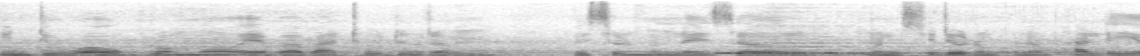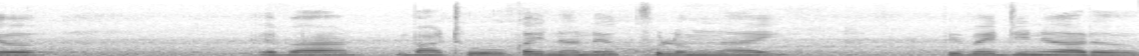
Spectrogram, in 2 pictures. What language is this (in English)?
Bodo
